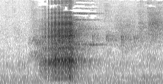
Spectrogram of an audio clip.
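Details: Blue-and-yellow Macaw kept as a pet, with Czech talk nearby: one loud, grating squawk swelling and fading over about half a second, then a softer, shorter rasp toward the end.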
